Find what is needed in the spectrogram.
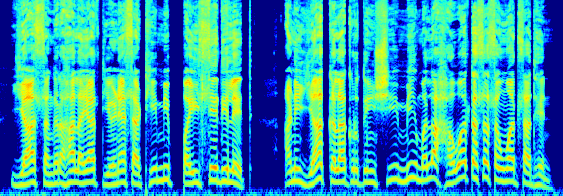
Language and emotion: Marathi, angry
